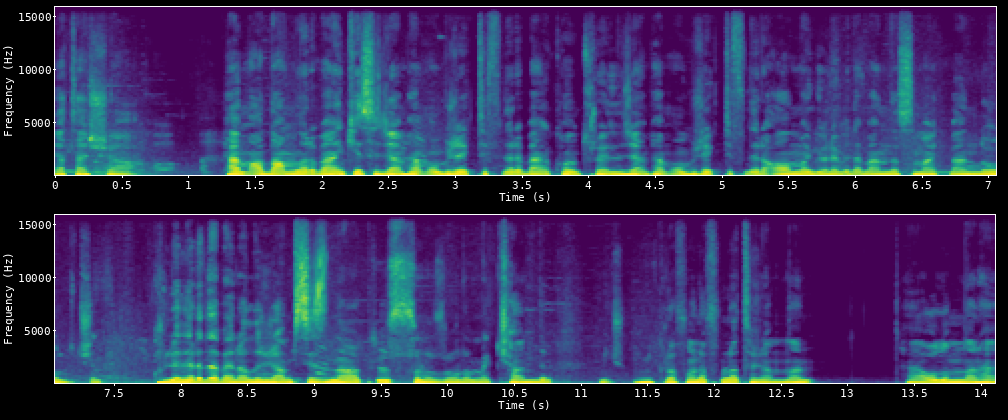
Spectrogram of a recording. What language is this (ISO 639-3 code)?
tur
